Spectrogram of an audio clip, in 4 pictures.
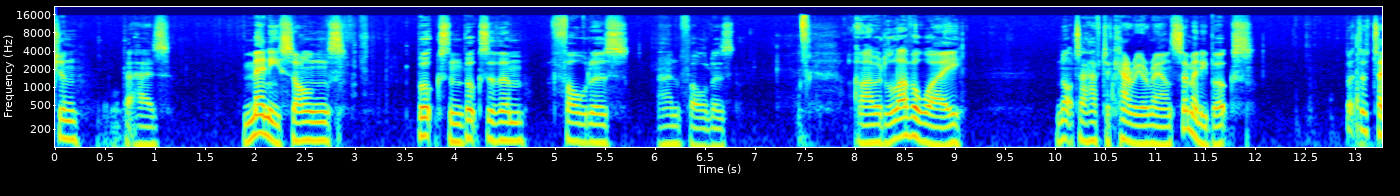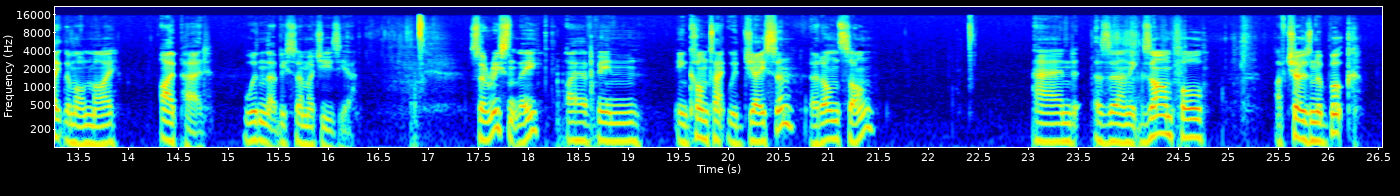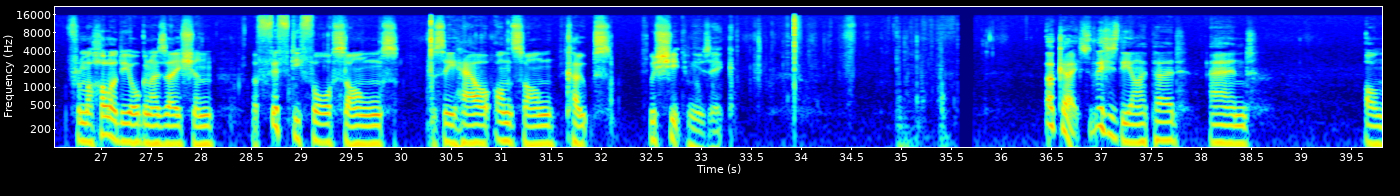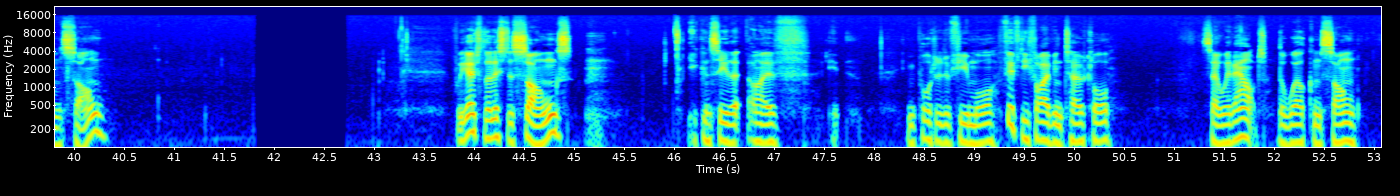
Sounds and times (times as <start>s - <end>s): Speech: 0.0s - 1.2s, 1.9s - 3.0s, 3.6s - 6.8s, 8.0s - 9.1s, 10.0s - 12.0s, 12.9s - 16.4s, 17.4s - 21.5s, 23.0s - 24.8s, 25.5s - 33.4s, 36.4s - 38.7s, 39.6s - 40.4s, 43.8s - 45.2s, 46.0s - 50.5s, 51.3s - 52.9s.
